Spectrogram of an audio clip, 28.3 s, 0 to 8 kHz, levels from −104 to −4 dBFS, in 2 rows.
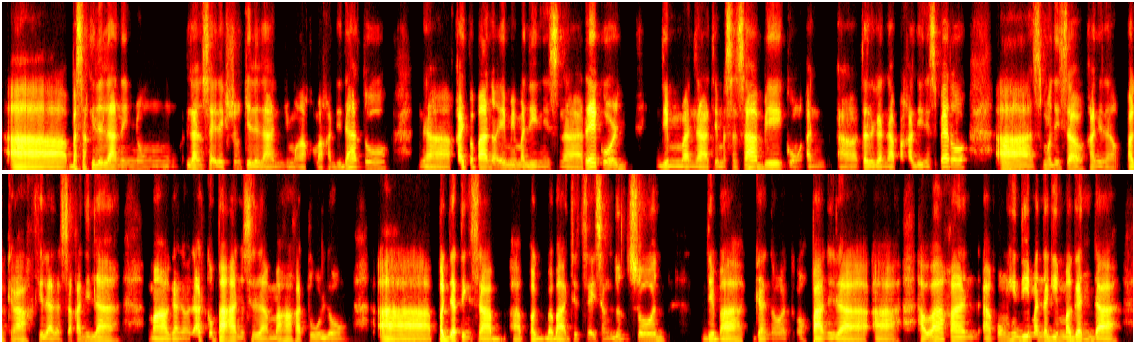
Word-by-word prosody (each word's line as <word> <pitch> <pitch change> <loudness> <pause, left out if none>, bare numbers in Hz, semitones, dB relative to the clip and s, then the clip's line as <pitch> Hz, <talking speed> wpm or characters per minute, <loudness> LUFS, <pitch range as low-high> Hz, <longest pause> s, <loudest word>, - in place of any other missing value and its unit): ah, 100 -2 +6
basta 145 +5 +1
kilalanin 125 -4 0
yung 120 -1 -17 0.2
lalo 130 -1 +1
sa - - 0
eleksiyon 145 +7 -5
kilalanin 105 -7 -2
yung 95 - -15
mga 90 - -5
kumakandidato, 145 - -6 0.4
na 105 -3 -1
kahit 175 - +4
papaano 165 -3 +2
eh, 140 - -1
may 135 -2 -6
malinis 110 -3 -3
na 100 -1 -1
record. 135 -9 +4 0.4
Di 120 +1 -2
man 110 -1 -3
natin 105 0 -1
masasabi 135 +4 +2
kung - - -13
an 105 -2 -7 0.2
ah, 95 -2 -4
talagang 110 -3 -1
napakalinis, 105 +1 -3
pero 180 -3 0 0.4
ah, 120 -2 +3 0.2
muli 140 +1 -7
sa 120 -4 +2
kanilang 115 -2 -3 0.2
pagkakilala - - -1
sa - - -3
kanila 130 -4 -1 0.4
mga 115 -2 +4
ganon 100 +1 -5
at - - +2
kung 160 - -6
paano 130 -2 +6
sila 115 -2 -3
makakatulong, 110 -3 -5 0.4
ah, 100 -3 +4
pagdating 135 -2 +4
sa, 105 -4 +2 0.2
ah, 95 -1 -5
pagba-budget 105 -1 -3
sa - - -6
isang 100 - -2
lungsod, 155 - -2 0.5
di 100 +3 -3
ba? 110 +2 +1
Ganun 105 -1 -6
o - - -15
paano 110 +1 +5
nila, 105 -2 +3
ah, 95 -2 -1 0.3
hawakan, 140 -1 +2
ah, 120 0 0
kung 150 0 -9
hindi 155 +1 0
man 150 -1 -1
naging 145 -1 0
maganda, 135 - +2
115 Hz, 140 wpm, -26 LUFS, 105-140 Hz, 0.5 s, ah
